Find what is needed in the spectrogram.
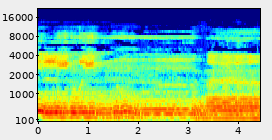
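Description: A man's voice reciting the Qur'an in a melodic, drawn-out style, holding long sung notes that waver and glide slightly. The pitch steps down about three seconds in.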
